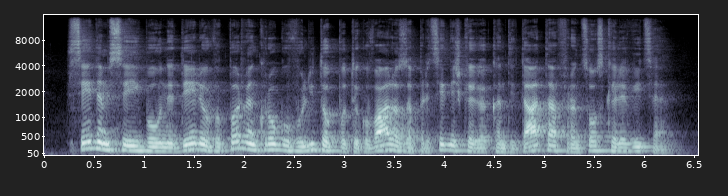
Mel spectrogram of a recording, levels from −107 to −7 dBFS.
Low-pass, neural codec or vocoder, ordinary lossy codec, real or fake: 14.4 kHz; none; none; real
